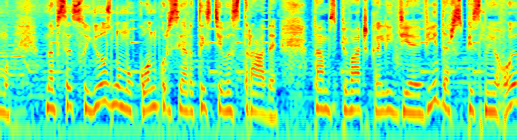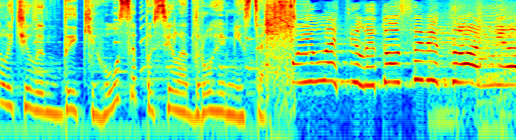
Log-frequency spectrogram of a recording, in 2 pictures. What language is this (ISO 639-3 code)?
ukr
